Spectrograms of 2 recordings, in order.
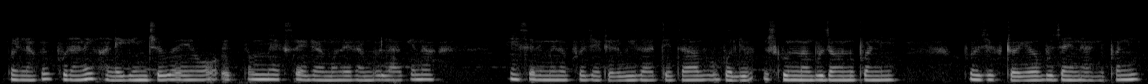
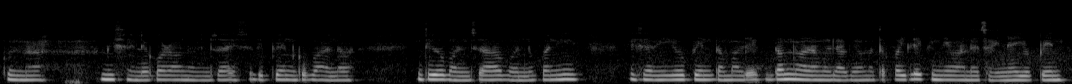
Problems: none marked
